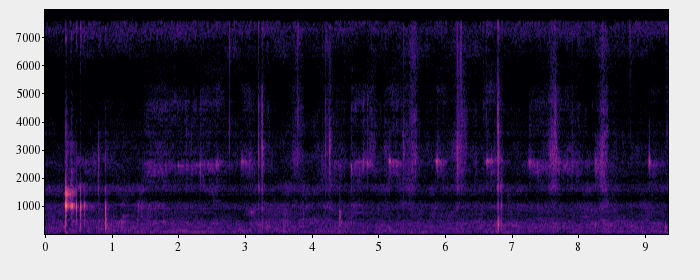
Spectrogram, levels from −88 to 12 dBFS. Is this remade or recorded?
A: remade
